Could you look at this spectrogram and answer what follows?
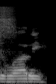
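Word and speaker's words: Gillotte: This Louisville edge guy that the Chiefs took, how do you say his last name? Is Gelati? Yes. Gelati, yep. Italian ice with frozen yogurt on it.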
